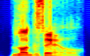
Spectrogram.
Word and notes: lugsail: British English

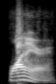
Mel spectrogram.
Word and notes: wire: American English

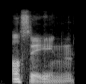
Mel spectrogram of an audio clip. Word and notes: ossein: British English

